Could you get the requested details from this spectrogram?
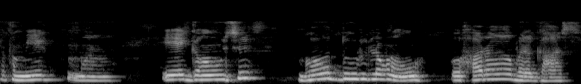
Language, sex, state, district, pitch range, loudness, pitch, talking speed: Garhwali, female, Uttarakhand, Tehri Garhwal, 190-235 Hz, -22 LUFS, 210 Hz, 145 wpm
